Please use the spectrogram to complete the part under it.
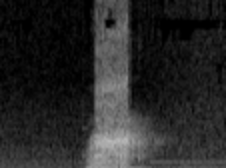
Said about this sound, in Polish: Zaraz przy twoim uchu. Na gałęzi przysiadł kruk. Ogromny ptaszysko. Wpatruje się. Mnie, na mnie kraczesz? Wpatruje się w ciebie tak jakby dużo rozumiał.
